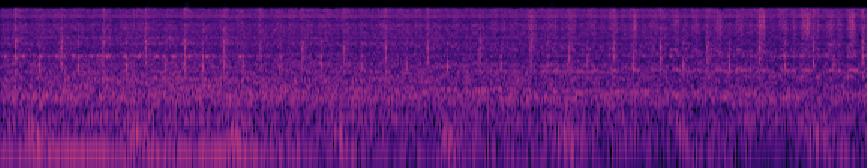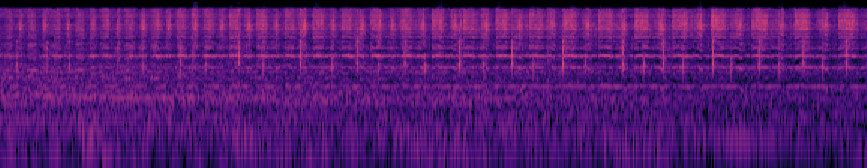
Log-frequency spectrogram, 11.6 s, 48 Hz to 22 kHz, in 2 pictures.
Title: Urevo SP1 lite walking treadmill motor squeaking noise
